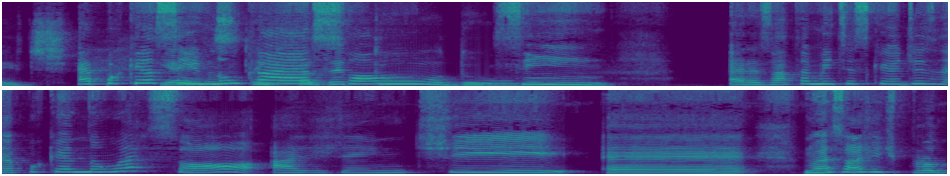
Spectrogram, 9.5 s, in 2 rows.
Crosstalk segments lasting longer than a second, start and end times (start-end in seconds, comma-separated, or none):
0.8-2.7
